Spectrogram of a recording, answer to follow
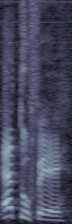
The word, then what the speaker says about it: étouffée: If you put the emphasis on the end of it, étouffée, that's smothering food with a sauce. So don't say étouffée, that's smothering a person, and you can get yourself in trouble.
